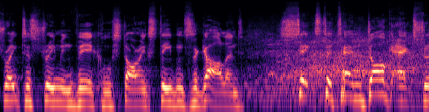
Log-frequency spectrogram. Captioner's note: audience laughing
